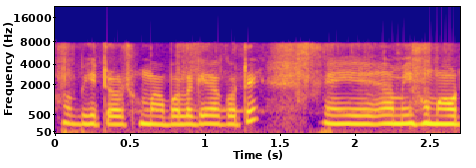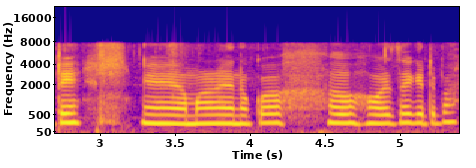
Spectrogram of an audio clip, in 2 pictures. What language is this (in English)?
Assamese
